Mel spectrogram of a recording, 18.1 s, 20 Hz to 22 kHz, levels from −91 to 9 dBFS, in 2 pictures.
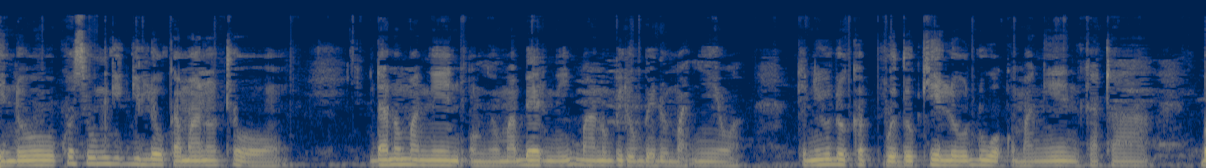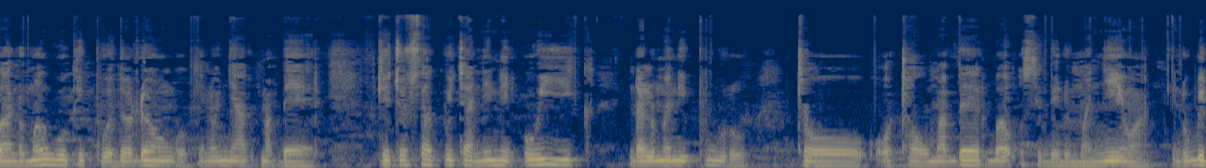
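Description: Throughout the speech, the treble sounds synthetic, with gritty, lispy s sounds and nothing above 14.9 kHz, likely HE-AAC compression rebuilding highs from copied lower bands at roughly 24 kbps.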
